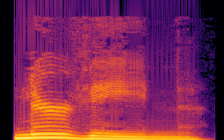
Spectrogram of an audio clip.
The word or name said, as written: nervine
